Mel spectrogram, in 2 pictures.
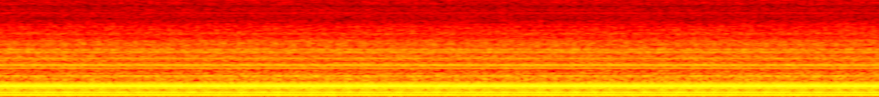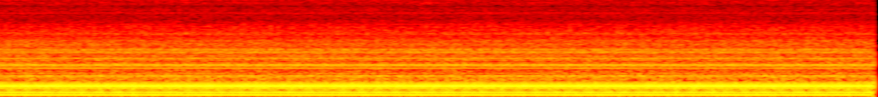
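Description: Steady loud mechanical hum and buzz with no breaks; a nebulizer compressor running continuously.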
